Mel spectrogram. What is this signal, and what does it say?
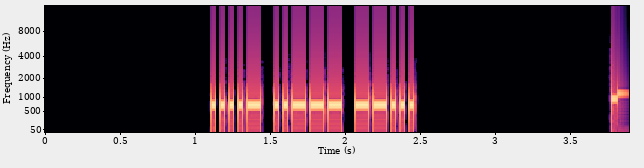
Morse code, heard as a keyed tone, about 40 wpm, 700 Hz. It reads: 427
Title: Numbers - 3-Digit 40wpm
